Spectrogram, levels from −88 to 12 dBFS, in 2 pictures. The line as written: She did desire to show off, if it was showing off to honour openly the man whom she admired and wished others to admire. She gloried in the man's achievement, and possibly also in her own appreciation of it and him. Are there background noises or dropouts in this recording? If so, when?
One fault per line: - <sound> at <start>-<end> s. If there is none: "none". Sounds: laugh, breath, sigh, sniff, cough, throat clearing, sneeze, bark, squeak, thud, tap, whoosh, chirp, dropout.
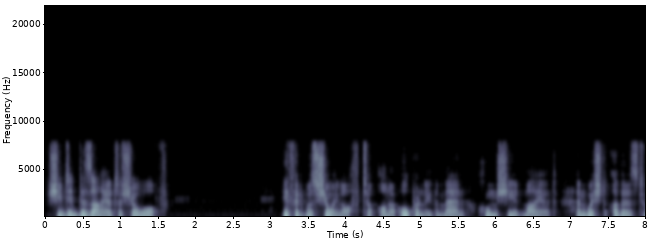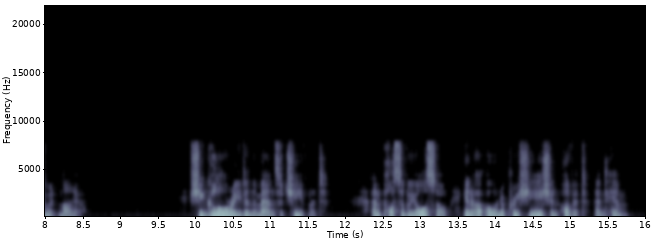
none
